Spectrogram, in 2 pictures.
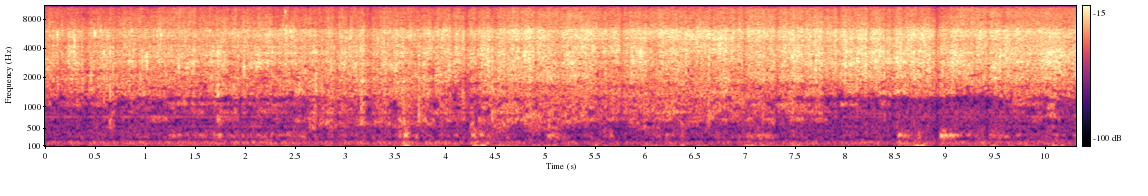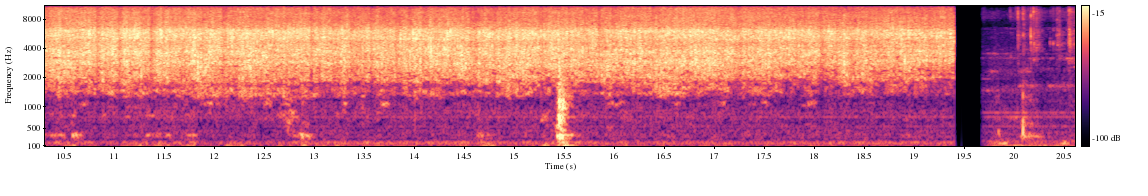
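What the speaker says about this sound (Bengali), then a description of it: "পরিমাণ মতো তেল দিয়ে তার সাথে অল্প পরিমাণ কালো জিরে দিয়ে পেঁয়াজ কুচি, রসুন, কাঁচা লঙ্কা সব কিছু দিয়ে ভালো করে ভেজে নেব" Chopped onion, garlic, green chilli and black cumin fry in oil with a continuous, even sizzle and hiss, then fall quiet for the last second.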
